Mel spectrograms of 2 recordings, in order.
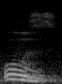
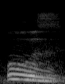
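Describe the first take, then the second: First: The final consonant is voiced in its first half. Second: The same.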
